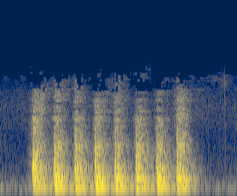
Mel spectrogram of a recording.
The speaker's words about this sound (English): Did you hear anything? Jeez. Sounded like somebody knocking, didn't it?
